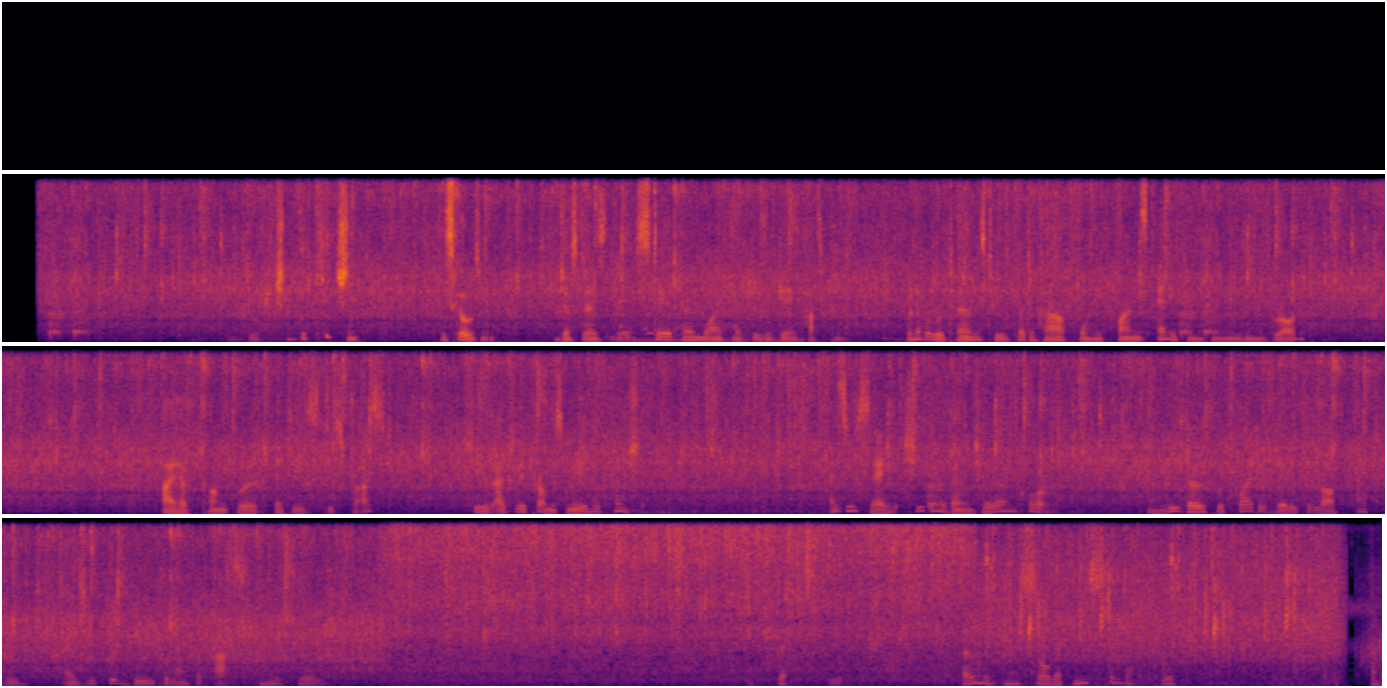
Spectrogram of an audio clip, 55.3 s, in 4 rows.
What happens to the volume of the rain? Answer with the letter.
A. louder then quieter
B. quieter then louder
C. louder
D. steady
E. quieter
D.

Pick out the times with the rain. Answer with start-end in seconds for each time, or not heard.
14.2-55.2.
